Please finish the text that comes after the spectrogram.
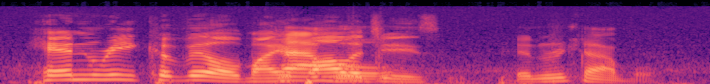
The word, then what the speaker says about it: Cavill: Henry Cavill. Cavill. You say it Cavill. however you want. I'm pronouncing it the way the English or the words say. That's how it's pronounced.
